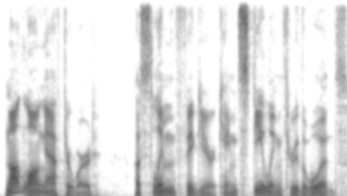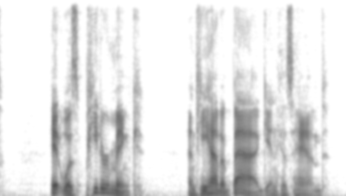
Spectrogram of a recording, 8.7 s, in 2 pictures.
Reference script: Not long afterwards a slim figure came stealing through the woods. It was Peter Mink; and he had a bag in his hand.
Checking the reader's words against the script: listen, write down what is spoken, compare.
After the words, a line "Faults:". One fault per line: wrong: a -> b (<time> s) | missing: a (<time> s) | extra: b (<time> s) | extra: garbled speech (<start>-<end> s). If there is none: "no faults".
Not long afterward a slim figure came stealing through the woods. It was Peter Mink; and he had a bag in his hand.
Faults:
wrong: afterwards -> afterward (0.6 s)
